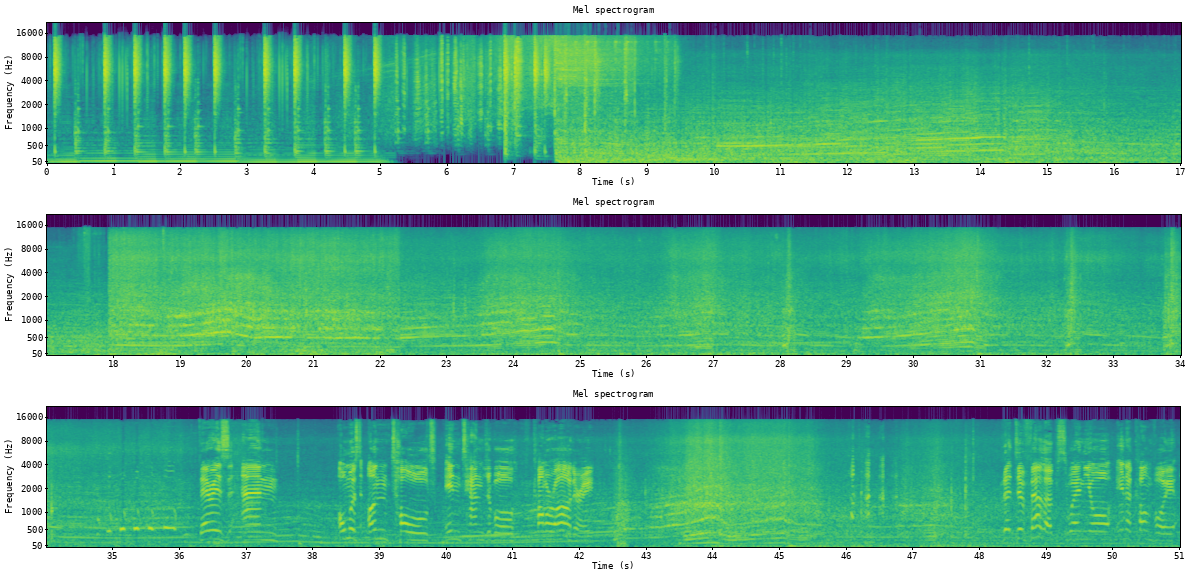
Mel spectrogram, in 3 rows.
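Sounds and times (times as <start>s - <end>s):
car engine revving in cabin: 9.5s - 48.4s.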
